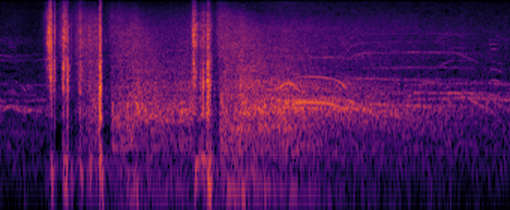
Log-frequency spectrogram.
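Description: Aerial fireworks shells bursting: a rapid string of sharp reports about half a second in, two more about a second and a half in, then a fading hiss.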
